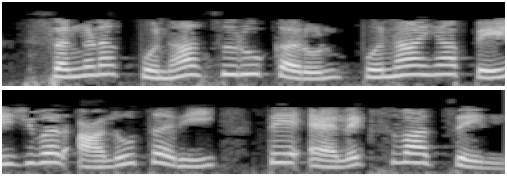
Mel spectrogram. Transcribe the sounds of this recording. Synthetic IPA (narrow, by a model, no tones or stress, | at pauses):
səŋɡɳək̚pun̤ãsuɾuːkəɾuːnpun̤ajaped͡ʑʋəɾalot̪əɾiː | t̪eʔæleksʋat͡seːl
